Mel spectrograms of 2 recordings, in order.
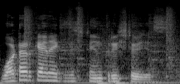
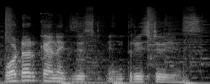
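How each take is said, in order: First: The voice is lighter and less resonant. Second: The voice is deeper and more resonant. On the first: "ఇది నేను నా upper బాడీతో మాట్లాడాను" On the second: "దానికన్నా ఇది కొంచెం డీపర్గా వచ్చింది"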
